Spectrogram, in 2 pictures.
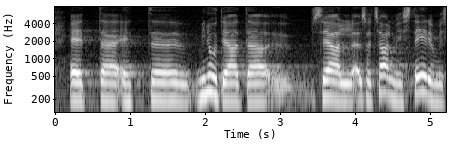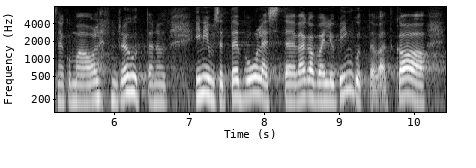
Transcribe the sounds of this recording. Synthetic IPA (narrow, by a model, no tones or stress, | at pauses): e̞t̪ːe̞t̪ː | minut̪e̞ɑd̪̥ɑ | se̞ɑlso̞t̪ʲsiɑːlminist̪e̞ːɾjumisnɑɡ̥umɑo̞le̞nnrɤɦut̪ːˑɑnud̪̥ | inime̞se̞d̪̥̚t̪ːɤ̞epo̞ːle̞st̪væɡ̥ɑpɑlʲjupiŋɡ̥ut̪ːˑɑ̰vɑ̰d̪̥kɑː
